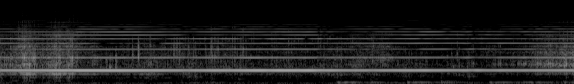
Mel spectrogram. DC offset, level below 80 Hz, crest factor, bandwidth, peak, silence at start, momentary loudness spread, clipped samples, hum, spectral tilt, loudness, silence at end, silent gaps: under 0.1%; -66 dBFS; 14 dB; 12.5 kHz; -18 dBFS; 0 s; 6 LU; under 0.1%; none; -1 dB/octave; -31 LUFS; 0 s; none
